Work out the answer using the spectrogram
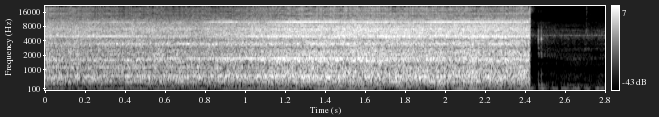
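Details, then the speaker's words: Dreame X60 Max Ultra robot vacuum auto-emptying at its dock, demonstrating how it should sound. Loud, steady, airy fan roar at even pitch for over two seconds, then a clean cutoff: normal auto-empty cycle. "So let's empty the dock the right way. I mean, I'll show you what it should sound like."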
